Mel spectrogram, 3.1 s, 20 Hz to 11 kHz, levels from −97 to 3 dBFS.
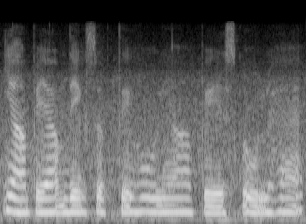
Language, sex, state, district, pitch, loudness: Hindi, female, Haryana, Rohtak, 200 Hz, -16 LUFS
